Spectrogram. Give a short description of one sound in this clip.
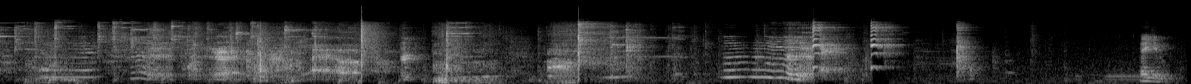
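Small metal bowls clink and ring as they are struck by hand.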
